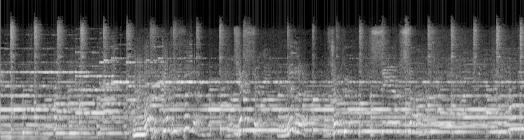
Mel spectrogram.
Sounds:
Music, Speech, Singing

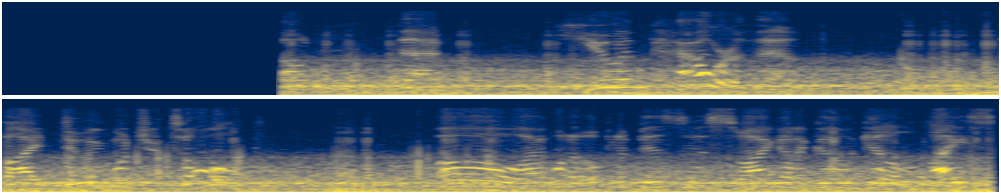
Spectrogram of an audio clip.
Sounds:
Vehicle, Car, Speech

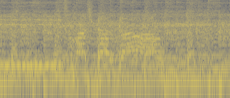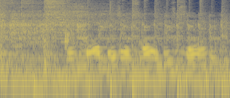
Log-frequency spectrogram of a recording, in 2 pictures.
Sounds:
Music

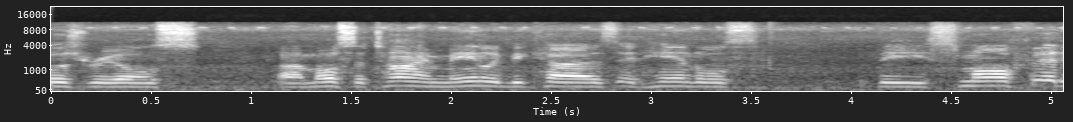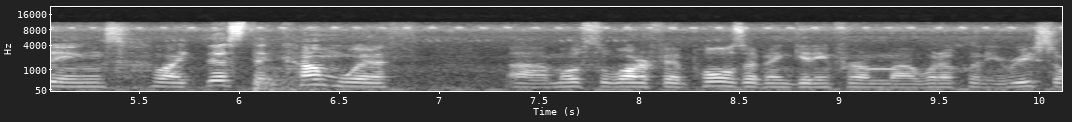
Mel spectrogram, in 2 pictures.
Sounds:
Speech

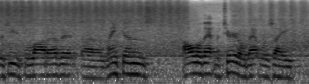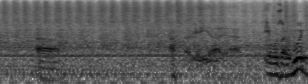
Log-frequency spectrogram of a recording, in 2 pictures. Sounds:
Rub

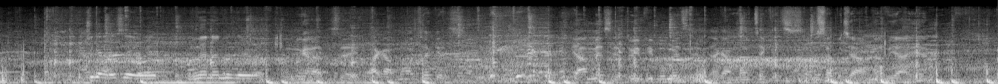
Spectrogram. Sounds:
Speech, Music

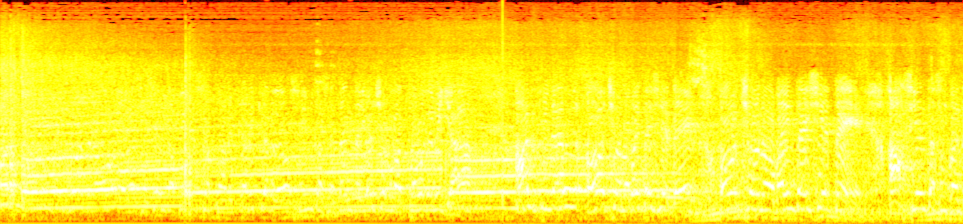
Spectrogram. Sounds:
Speech

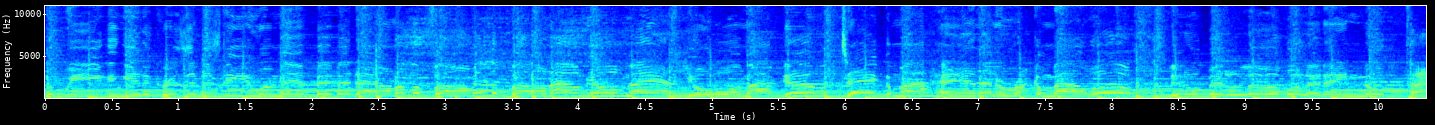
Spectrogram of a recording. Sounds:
Bluegrass, Country, Music

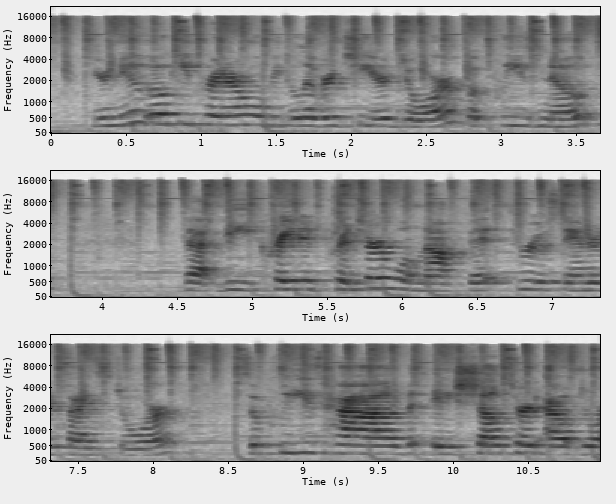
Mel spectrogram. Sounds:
Music, Speech

